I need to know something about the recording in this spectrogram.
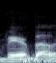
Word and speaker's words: Mirabeau: And I spelled the name and said Mirabeau, and you started laughing because that's what it's pronounced.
